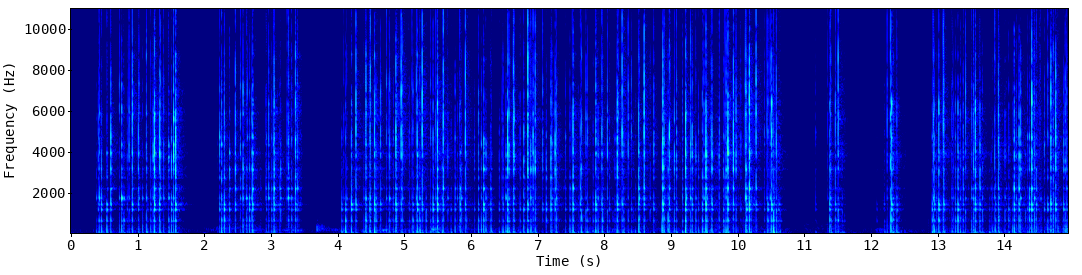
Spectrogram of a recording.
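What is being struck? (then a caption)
Carved wooden heart. A brown carved wooden heart that looks solid is tapped and scratched on its side with long nails. Rapid, dry, bright clicking and scratching comes in dense bursts separated by short pauses, each tap dying out almost instantly with very little low end.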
